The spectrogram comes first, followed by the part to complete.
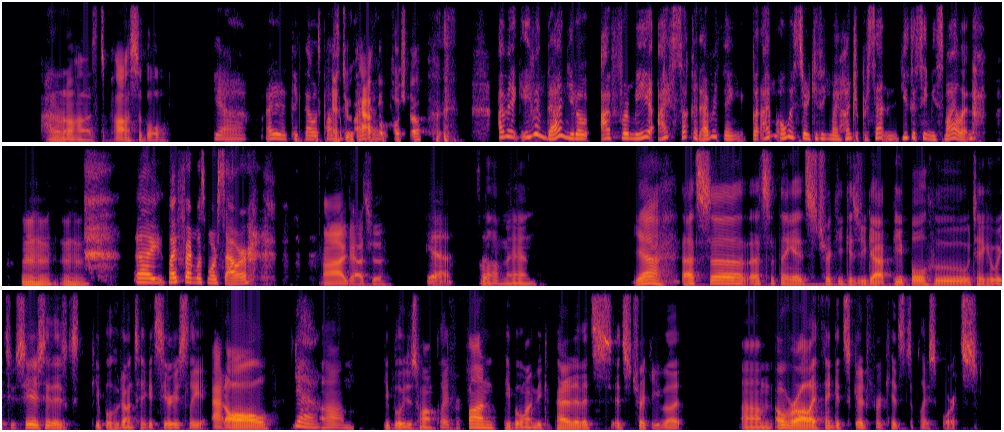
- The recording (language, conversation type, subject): English, unstructured, How can I use school sports to build stronger friendships?
- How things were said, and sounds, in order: chuckle; chuckle; chuckle; other background noise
